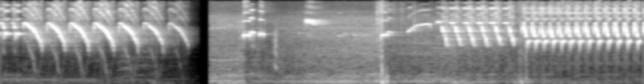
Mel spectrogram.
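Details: Canary song opening with a run of loud downward-swooping whistled notes, then a short pause with faint background rustle and a few scattered chips, ending in dense, fast, bright trills.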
